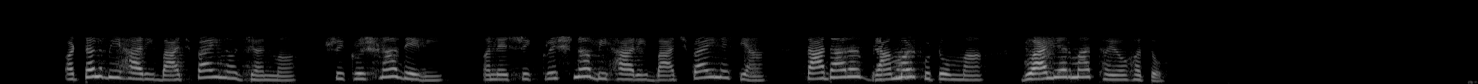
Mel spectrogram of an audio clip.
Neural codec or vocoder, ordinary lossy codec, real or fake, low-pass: none; AAC, 16 kbps; real; 3.6 kHz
